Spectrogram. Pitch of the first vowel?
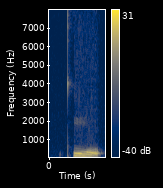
falling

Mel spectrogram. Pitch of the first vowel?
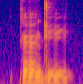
low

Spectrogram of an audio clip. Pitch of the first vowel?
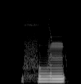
high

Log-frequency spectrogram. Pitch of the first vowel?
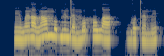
low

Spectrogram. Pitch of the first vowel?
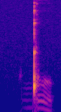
falling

